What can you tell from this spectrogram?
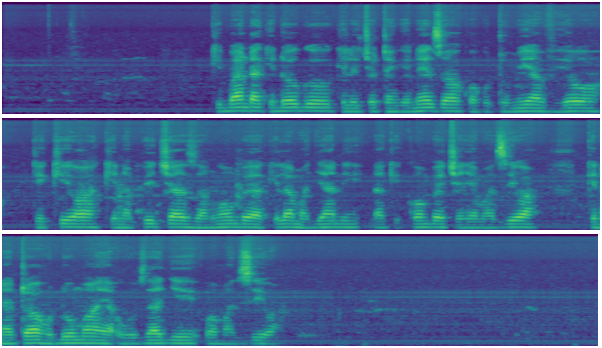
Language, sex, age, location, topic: Swahili, male, 25-35, Dar es Salaam, finance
